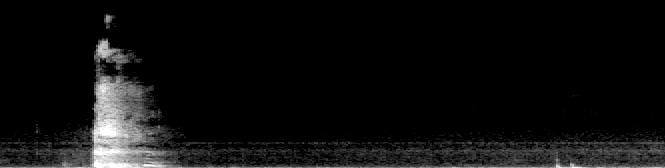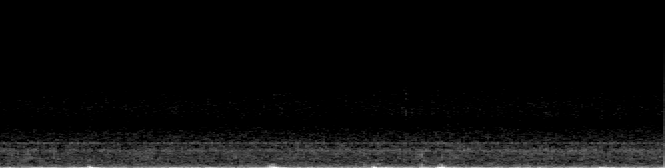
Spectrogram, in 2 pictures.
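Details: One sharp, explosive sneeze from an adult, followed by quiet background noise and faint thumps: a sneeze.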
